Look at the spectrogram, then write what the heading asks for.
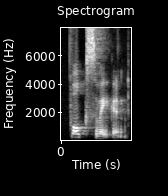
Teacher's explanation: volkswagen v is supposed to be pronounced as f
